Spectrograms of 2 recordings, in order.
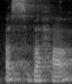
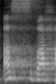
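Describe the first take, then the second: First: "أصبح" softly, as a reminder while writing; soft dictation. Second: Said in the usual way. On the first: Shown as a demonstration. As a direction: quietly repeat "أصبح" for the class. Teacher repeats word softly for writing.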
